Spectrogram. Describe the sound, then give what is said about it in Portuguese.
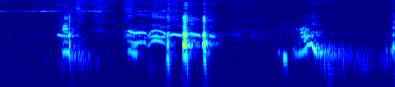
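A female dog named Cacau growls and grumbles in a few short, rising-and-falling bursts with pauses between them while biting at a person, who laughs briefly. “Até parar de me morder. Já tem umas técnicas de segurar com a calma. Olha o Rosnão.”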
